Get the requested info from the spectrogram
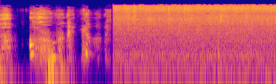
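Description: A few loud, short bumps and clatters, then about two seconds in a tap is turned on and water runs steadily into a sink.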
